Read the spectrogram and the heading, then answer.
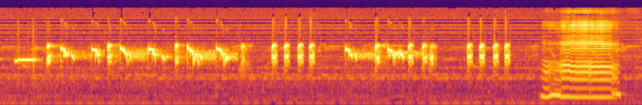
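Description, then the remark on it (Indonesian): Birds chirp and tweet in quick, bright bursts and repeated trills, several calls overlapping in a lively chorus, ending with a louder, harsher squawking call. “Saat sedang makan, dia mendengar suara serombongan burung berkicau riang, bernyanyi tiada henti.”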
